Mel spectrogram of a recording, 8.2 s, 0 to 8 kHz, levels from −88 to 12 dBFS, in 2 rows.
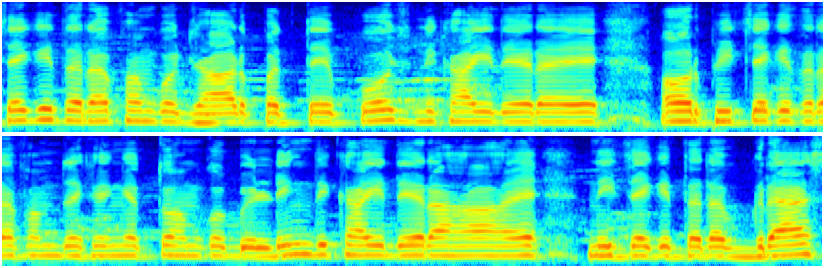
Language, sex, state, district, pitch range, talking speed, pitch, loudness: Hindi, male, Maharashtra, Solapur, 170-180 Hz, 205 wpm, 175 Hz, -16 LUFS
